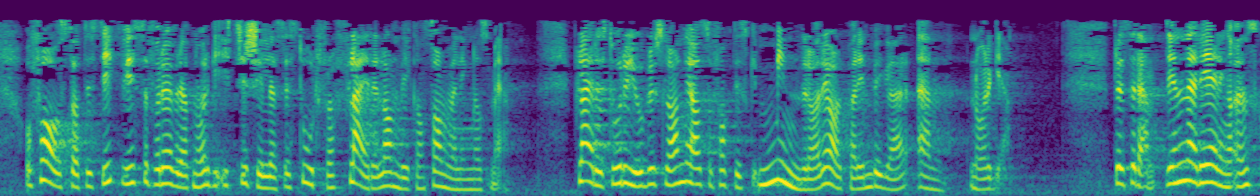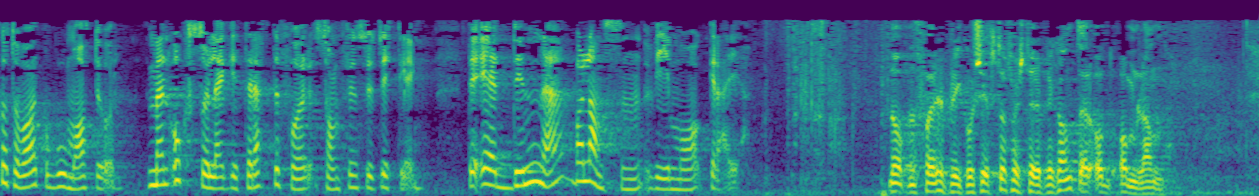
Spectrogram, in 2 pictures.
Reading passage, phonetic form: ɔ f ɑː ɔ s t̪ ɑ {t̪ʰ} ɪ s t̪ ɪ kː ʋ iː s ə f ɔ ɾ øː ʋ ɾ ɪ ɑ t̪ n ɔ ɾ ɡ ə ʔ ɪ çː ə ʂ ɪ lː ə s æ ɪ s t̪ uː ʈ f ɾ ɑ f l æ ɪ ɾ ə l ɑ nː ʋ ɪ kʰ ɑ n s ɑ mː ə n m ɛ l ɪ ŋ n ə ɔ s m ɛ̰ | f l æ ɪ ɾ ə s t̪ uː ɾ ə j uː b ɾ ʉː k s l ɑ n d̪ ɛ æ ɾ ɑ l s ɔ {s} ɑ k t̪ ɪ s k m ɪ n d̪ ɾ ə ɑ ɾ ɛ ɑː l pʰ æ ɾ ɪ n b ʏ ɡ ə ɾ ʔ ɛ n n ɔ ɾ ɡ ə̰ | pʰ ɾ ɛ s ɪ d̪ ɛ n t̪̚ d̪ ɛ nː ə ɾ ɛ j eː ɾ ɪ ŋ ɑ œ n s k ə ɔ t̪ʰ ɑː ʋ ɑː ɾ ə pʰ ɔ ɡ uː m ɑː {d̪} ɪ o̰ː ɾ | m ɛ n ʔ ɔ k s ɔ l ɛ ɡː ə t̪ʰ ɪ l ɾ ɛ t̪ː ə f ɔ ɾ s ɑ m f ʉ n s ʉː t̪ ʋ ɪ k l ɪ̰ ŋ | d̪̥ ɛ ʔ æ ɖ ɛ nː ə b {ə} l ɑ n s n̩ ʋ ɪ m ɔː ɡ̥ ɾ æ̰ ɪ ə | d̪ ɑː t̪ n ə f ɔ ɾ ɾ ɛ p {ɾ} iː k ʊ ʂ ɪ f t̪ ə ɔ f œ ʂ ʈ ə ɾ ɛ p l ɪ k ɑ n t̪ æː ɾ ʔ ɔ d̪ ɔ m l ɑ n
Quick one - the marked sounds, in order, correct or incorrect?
incorrect, incorrect, incorrect, incorrect, incorrect

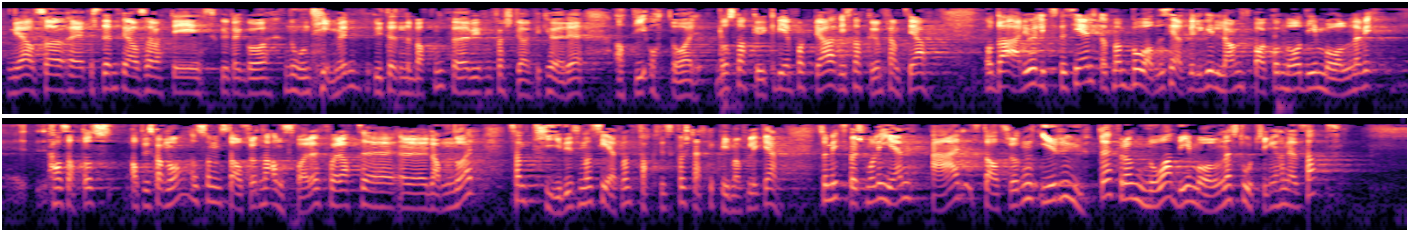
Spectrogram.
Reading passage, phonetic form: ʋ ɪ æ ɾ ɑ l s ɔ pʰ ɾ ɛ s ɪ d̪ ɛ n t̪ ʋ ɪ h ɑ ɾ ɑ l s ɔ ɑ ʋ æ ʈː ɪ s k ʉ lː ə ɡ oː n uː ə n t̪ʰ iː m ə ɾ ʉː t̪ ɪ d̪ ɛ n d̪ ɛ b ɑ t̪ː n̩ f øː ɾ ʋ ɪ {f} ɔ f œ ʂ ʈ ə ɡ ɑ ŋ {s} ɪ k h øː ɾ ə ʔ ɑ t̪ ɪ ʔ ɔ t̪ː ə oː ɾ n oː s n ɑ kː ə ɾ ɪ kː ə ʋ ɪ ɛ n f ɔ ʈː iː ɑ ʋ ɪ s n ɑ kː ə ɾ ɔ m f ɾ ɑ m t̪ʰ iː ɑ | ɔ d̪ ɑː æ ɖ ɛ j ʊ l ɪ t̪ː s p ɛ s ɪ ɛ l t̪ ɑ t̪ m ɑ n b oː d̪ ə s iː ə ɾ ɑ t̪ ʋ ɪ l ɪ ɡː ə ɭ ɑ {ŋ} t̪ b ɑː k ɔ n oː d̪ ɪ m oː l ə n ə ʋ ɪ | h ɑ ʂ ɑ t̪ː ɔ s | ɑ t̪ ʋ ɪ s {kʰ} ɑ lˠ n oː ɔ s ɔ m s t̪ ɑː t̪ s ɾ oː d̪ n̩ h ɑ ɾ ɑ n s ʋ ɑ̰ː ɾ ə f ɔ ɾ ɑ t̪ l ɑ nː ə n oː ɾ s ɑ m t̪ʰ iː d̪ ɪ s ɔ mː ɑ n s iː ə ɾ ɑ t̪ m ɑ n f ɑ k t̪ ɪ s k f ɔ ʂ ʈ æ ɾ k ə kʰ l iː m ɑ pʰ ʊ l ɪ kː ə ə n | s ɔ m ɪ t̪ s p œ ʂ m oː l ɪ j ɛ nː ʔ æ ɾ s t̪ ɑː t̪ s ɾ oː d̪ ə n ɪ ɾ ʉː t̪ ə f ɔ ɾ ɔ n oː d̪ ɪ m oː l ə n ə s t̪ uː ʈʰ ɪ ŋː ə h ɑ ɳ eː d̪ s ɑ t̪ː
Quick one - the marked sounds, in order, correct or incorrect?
correct, incorrect, correct, incorrect

